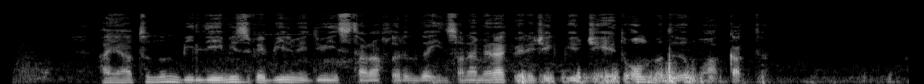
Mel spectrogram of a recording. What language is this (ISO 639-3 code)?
tur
